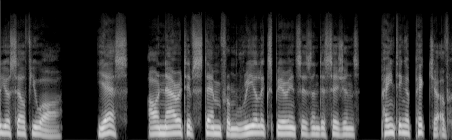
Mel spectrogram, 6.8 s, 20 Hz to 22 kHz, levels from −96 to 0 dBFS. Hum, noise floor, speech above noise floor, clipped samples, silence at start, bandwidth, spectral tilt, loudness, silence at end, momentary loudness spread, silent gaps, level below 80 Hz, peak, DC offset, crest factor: none; -88 dBFS; 65 dB; under 0.1%; 0 s; 11.5 kHz; -7 dB/octave; -24 LUFS; 0.05 s; 11 LU; none; -66 dBFS; -8 dBFS; under 0.1%; 16 dB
